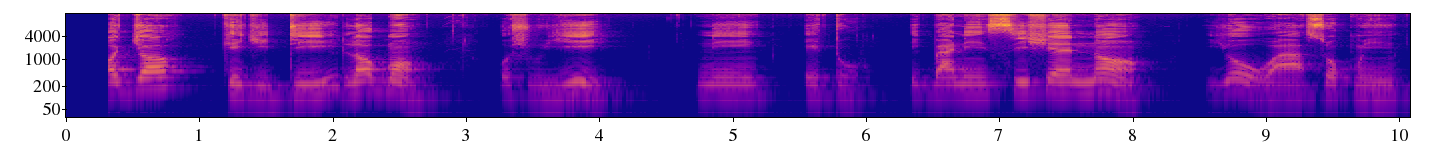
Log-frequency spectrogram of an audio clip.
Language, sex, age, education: Yoruba, male, 30-45, tertiary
